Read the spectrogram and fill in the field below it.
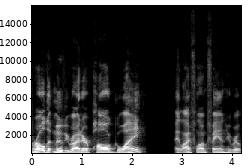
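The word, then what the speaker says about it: Guay: It was the role that movie writer Paul Gay, a lifelong fan who wrote Liar Liar. Paul Gay. Paul Gay, okay. Yeah, it's pronounced gay.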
